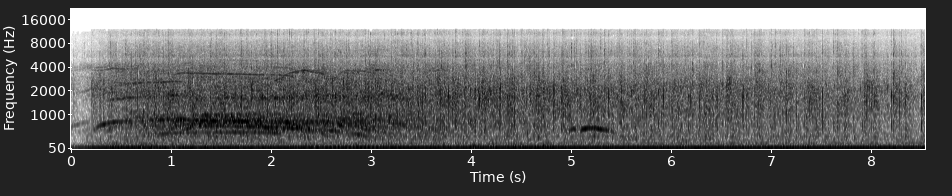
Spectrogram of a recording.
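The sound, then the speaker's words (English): A large audience applauds steadily and loudly for several seconds at an honoring event, for the family members of Katherine Johnson, a dense wash of clapping with some cheers and whistles rising early on, then settling into sustained applause. “I want to start by thanking the families of, and I'd like you to give a big round of applause for each of these members I'm about to mention, the family members of Katherine Johnson.”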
